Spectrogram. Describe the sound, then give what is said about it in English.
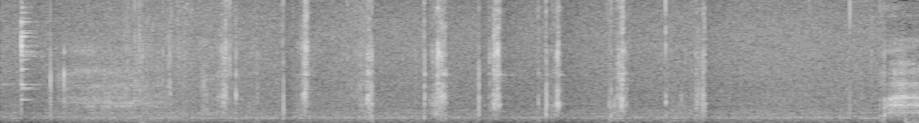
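A just-opened glass bottle of Jägermeister clinks repeatedly, a series of sharp, bright taps in an uneven rhythm over a steady low background hiss, with no voices. “A little clink, clink.”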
